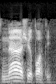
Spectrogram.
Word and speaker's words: وَالنَّاشِطَاتِ: They make heavy alifs light, and they make light alifs heavy, and this is a mistake. They pronounce وَالنَّاشِطَاتِ maybe وَالنَّاشِطَاتِ, which is a mistake. It's nashitati. Okay? Nashta, once again, should be heavy because the letter before it is heavy.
